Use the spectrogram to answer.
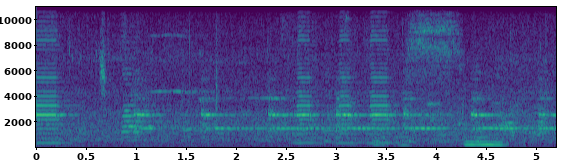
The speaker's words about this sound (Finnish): Siellä bussi tööttäilee.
